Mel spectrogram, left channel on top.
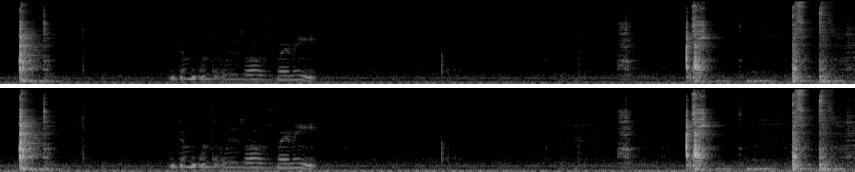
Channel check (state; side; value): quieter; left; 3.6 dB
